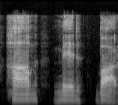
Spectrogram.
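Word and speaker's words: הַמִּדְבָּר: H doet silent shva and then the next syllable would be the bait with the doish Len comets race Hamid bar Hamid bar Hamid bar but now we want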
